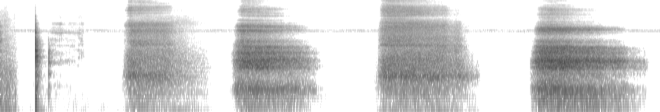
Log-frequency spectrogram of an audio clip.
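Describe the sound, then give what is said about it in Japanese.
Deep, slow inhaling of smoke: four long, breathy draws separated by silence, preceded by a sharp click. “深く煙を吸うと、心が落ち着いてとろんとした気分になりますよ。”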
